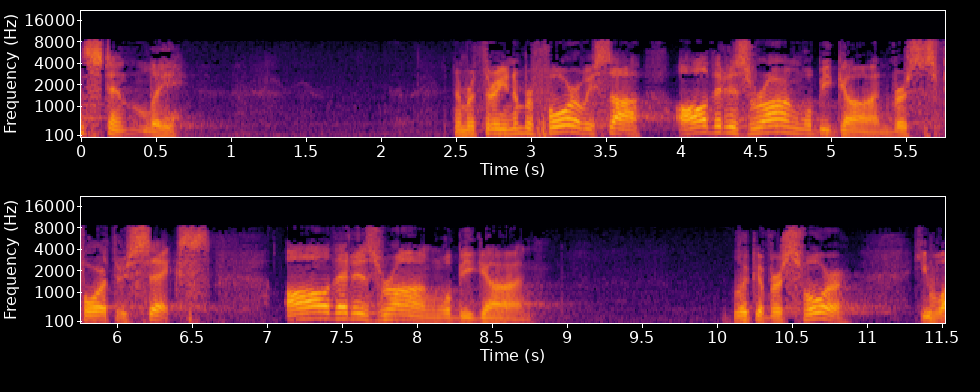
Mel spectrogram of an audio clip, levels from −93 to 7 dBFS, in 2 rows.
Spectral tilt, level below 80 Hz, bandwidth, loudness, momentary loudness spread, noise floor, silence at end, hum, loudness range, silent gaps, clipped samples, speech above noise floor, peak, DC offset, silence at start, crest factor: -4 dB/octave; -54 dBFS; 8.8 kHz; -16 LUFS; 9 LU; -58 dBFS; 0 s; none; 5 LU; none; under 0.1%; 42 dB; -2 dBFS; under 0.1%; 0 s; 16 dB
